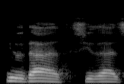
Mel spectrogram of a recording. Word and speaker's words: Ciudad: So, no, I think you have the one that's called El Cuidado, if I'm saying that correctly. Oh, see, my Spanish is horrible. – Ciudad, City of Drama, Ciudad del Drama. – Oh, see, you said it so nicely.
